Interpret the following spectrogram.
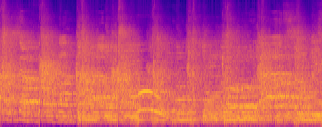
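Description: A group of voices singing a worship song with musical accompaniment, kept in time by a steady beat of sharp strokes about every three-quarters of a second.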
